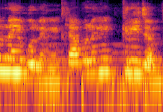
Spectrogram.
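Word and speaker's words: chrism: यहाँ पे हम इसको क्रिज्म बोलते हैं। क्या बोलते हैं, क्रिज्म। यहाँ पे चिरिज्म नहीं बोलेंगे, क्या बोलेंगे, क्रिज्म। सी एच का उच्चारण यहाँ पे आपको क आएगा।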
